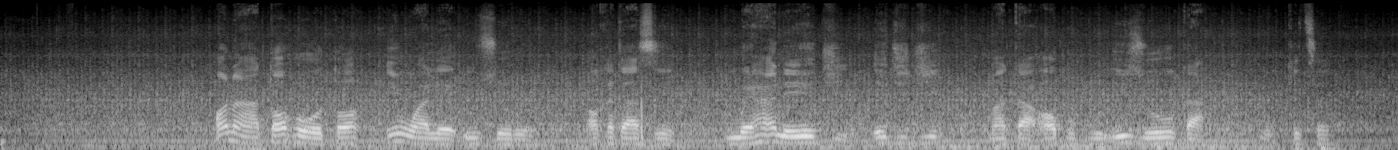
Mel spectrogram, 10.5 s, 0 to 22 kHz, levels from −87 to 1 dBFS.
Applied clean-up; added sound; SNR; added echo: none; Truck; 7 dB; none.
